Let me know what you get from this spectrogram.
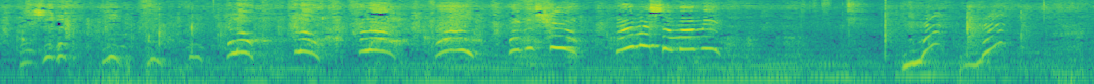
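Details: A French Bulldog playing with its owner makes a string of arched, whining yowls that swoop up and down like excited talking, with a person's voice and a couple of sharper rising squeals near the end.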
